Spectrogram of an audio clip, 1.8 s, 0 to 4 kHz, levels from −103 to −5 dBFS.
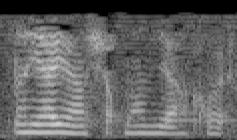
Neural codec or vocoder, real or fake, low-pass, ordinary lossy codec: none; real; 3.6 kHz; MP3, 16 kbps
